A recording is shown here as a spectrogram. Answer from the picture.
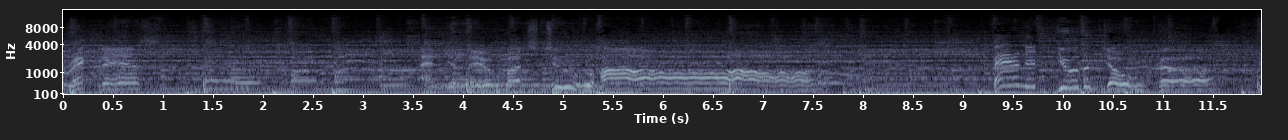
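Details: Soulful sung song with sustained, wavering vocal lines over steady instrumental backing throughout; no barking or other animal calls stand out.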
